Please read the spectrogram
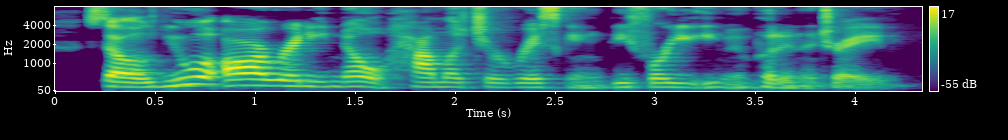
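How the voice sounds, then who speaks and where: Vocal fry runs through a woman's fairly low-pitched voice. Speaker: trading educator. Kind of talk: tutorial. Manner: fast.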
